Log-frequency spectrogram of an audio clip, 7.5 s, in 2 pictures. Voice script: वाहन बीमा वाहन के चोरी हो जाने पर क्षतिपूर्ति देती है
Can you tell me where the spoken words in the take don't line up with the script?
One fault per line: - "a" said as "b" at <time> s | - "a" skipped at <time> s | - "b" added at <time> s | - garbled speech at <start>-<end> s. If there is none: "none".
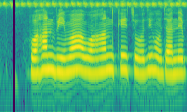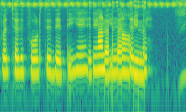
- garbled speech at 5.5-6.7 s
